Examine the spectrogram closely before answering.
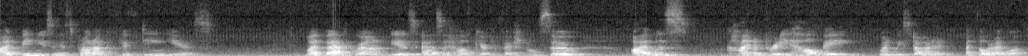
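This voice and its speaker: A woman at a medium pitch and moderate pace, with very wide pitch swings, audible room echo and noticeable background noise. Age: 60s. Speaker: network marketing presenter. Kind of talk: sales pitch. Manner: enthusiastic.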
